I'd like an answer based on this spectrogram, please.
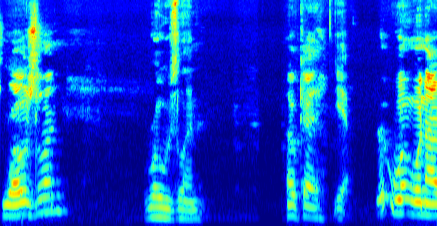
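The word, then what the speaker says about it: Rosslyn: pronounced Roseland. Roseland. Okay. Yeah. When I read it, it reads like it's Roslyn Yeah.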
